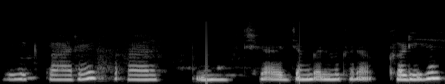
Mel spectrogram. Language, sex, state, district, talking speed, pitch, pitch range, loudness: Hindi, female, Maharashtra, Nagpur, 160 wpm, 230 Hz, 220-270 Hz, -26 LUFS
